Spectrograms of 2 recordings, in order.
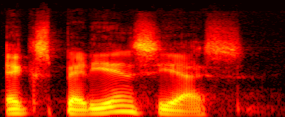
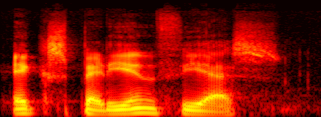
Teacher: En cuanto a los rasgos más destacados, aquí sobre todo encontramos uno, el seseo.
